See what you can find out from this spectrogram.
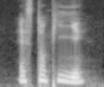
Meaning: to stamp (mark with a stamp)
- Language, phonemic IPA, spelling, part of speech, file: French, /ɛs.tɑ̃.pi.je/, estampiller, verb, Fr-estampiller.ogg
